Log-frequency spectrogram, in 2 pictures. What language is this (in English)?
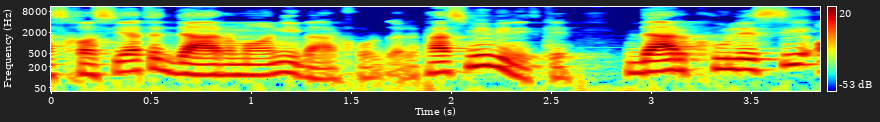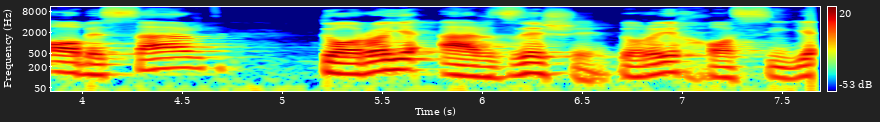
Persian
